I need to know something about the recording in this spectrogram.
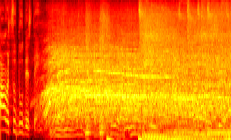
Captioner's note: cheers and applause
